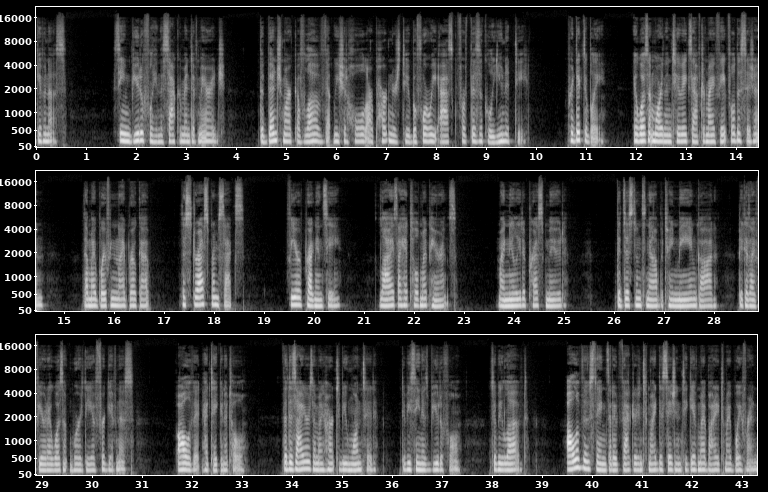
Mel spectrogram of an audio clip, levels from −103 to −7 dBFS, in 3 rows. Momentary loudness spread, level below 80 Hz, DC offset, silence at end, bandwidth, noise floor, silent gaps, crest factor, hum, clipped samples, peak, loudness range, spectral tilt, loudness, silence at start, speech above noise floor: 12 LU; -64 dBFS; under 0.1%; 0 s; 16.5 kHz; -80 dBFS; none; 20 dB; none; under 0.1%; -6 dBFS; 4 LU; -6 dB/octave; -26 LUFS; 0 s; 55 dB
